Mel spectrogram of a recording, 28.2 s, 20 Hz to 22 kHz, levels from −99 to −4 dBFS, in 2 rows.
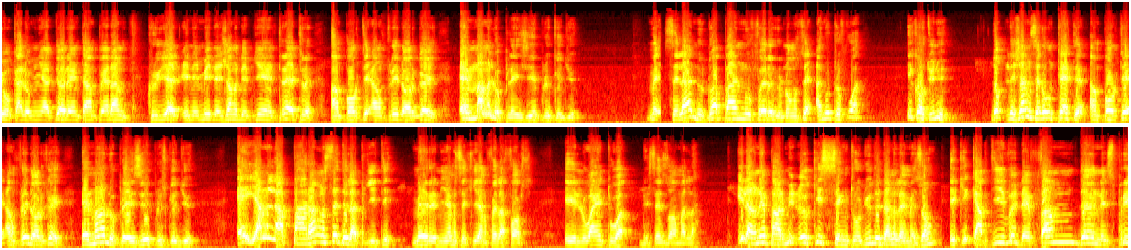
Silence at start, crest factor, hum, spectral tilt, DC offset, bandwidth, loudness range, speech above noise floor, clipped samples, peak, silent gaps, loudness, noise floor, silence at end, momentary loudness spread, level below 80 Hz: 0 s; 10 dB; none; -4.5 dB/octave; under 0.1%; 16 kHz; 3 LU; 30 dB; 2%; 0 dBFS; none; -9 LUFS; -39 dBFS; 0 s; 8 LU; -40 dBFS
